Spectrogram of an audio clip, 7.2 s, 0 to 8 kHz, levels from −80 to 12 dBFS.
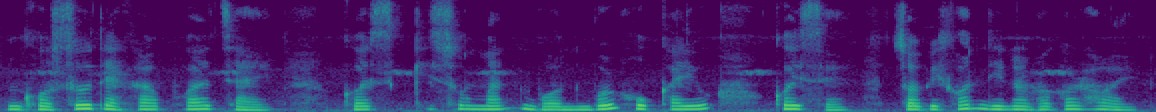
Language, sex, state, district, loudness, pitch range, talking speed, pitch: Assamese, female, Assam, Kamrup Metropolitan, -17 LUFS, 215-245 Hz, 110 wpm, 230 Hz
